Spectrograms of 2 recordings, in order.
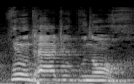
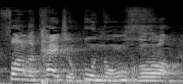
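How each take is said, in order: First: The phrase is said quickly and run together. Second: The phrase is said slowly and clearly.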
